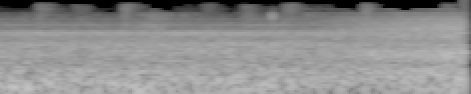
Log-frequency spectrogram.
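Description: Steady outdoor rushing noise, with wind rumbling unevenly on the microphone.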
